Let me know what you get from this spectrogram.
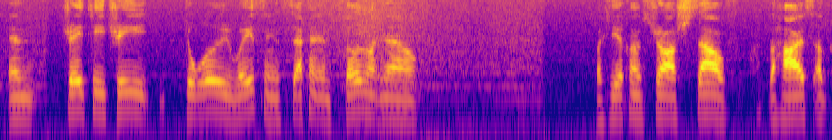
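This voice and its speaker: A young man commentates a sim race lap by lap, his voice a little raspy from allergies. He talks in halting bursts full of fillers and restarts, over a faint hum of ambience. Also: mid-range voice, poor audio. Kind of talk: play-by-play sim racing commentary.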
